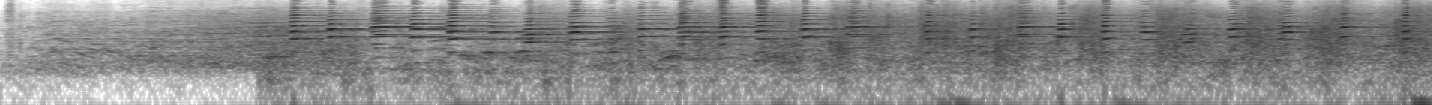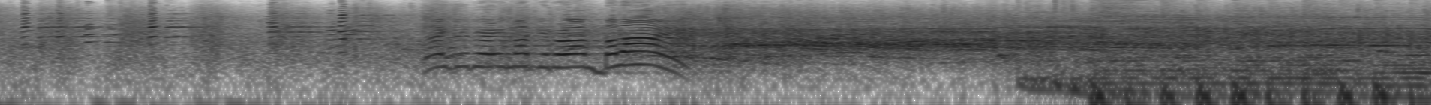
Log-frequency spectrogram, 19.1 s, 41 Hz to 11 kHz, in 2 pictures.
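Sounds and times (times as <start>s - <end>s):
lively tune of bright short notes: 2.0s - 12.2s.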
